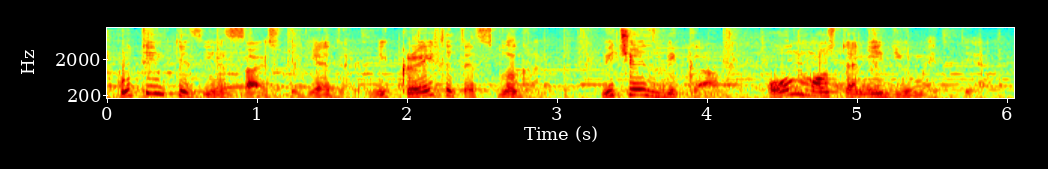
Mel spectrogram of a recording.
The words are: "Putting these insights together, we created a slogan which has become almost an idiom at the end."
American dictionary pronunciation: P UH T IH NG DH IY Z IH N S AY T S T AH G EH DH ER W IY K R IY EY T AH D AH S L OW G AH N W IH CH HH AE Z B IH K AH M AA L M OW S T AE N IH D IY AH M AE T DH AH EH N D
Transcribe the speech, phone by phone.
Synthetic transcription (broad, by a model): P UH T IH NG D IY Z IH N S AY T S T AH G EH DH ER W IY K R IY EY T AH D AH S L OW G AH N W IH CH HH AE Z B IH K AH M AA L M OW S T AE N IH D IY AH M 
